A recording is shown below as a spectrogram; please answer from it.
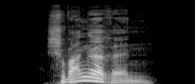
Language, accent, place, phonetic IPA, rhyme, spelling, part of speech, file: German, Germany, Berlin, [ˈʃvaŋəʁən], -aŋəʁən, Schwangeren, noun, De-Schwangeren.ogg
- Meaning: inflection of Schwangere: 1. strong dative plural 2. weak/mixed genitive/dative singular 3. weak/mixed all-case plural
